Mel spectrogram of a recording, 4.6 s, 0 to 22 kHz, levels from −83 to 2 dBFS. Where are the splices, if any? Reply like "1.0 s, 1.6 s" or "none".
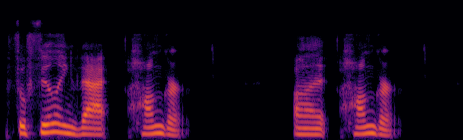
3.3 s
